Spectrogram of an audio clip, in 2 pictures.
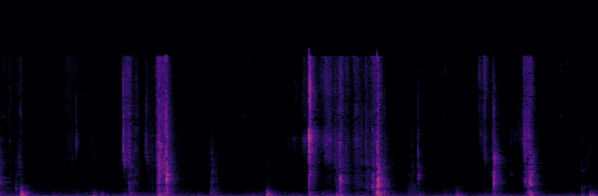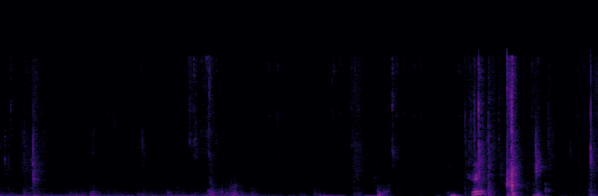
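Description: Cut cardstock pieces being separated and picked off a cutting mat by hand: irregular short paper rustles and light clicks.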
